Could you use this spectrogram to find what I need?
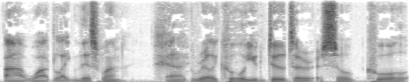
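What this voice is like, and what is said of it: Put-on American accent. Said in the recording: “there's a bit of an American twang ... Just do it, the American accent. ... I detected a little bit of George W.”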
